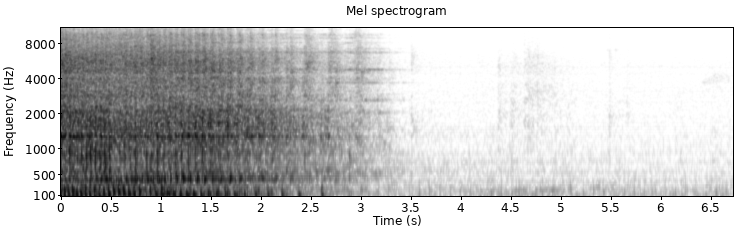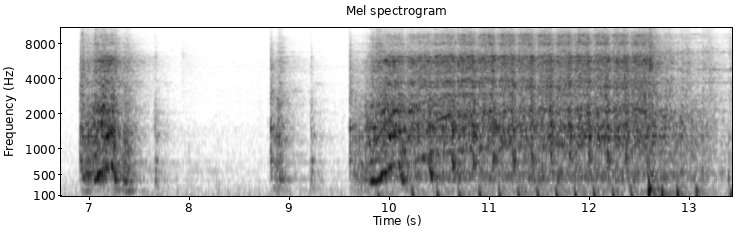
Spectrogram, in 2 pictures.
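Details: Scotts riding mower after cleaning pine straw out of the clogged fuel filter: cranks and runs raggedly, cuts out, then catches again with uneven popping; runs on its own but still not right, backfiring through the carburetor.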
